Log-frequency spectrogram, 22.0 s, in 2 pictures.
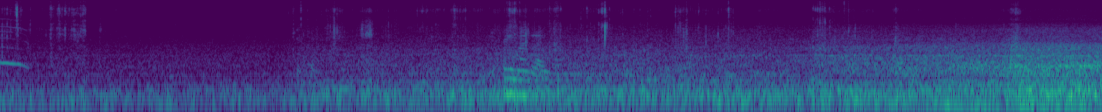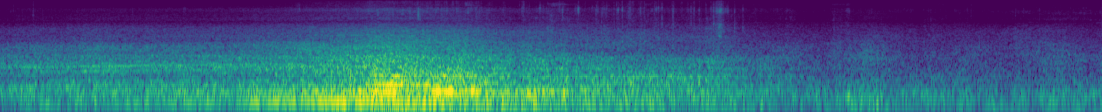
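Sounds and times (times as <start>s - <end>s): vehicle passing by: 8.1s - 22.0s.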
